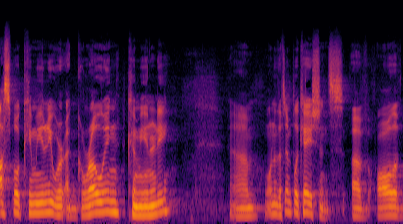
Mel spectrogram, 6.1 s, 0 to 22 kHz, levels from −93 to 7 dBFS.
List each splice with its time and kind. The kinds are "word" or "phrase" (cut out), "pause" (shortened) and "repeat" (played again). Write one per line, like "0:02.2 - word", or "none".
0:01.9 - pause
0:04.2 - word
